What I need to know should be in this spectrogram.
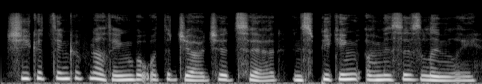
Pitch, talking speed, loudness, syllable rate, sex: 215 Hz, 200 wpm, -15 LUFS, 4.4 syllables/s, female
